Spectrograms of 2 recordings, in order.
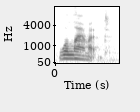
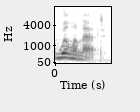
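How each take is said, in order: First: The word ends like 'damn it'. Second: The word does not end like 'damn it'. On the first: The speaker calls it right. "It's like, damn it" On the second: The speaker calls it wrong. "It's not Willamette"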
